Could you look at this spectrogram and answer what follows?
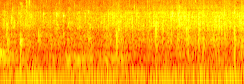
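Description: Tilapia fish pieces fry two at a time in hot oil for a Bengali fish curry, giving a steady, close, bright sizzle with faint crackles throughout and no talking.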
